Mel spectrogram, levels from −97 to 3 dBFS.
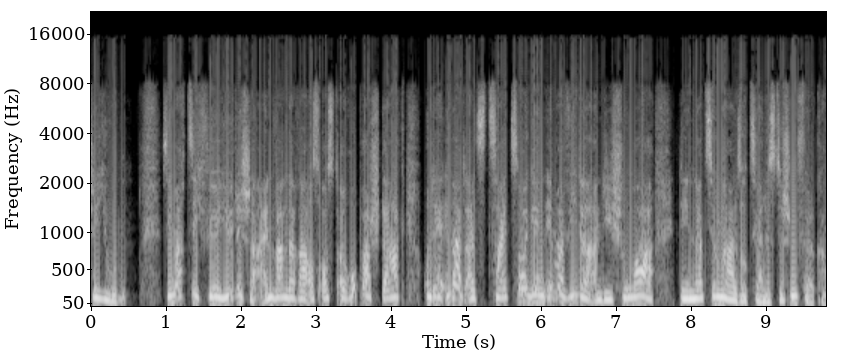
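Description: From start to finish, the speech sounds dull and robotic, with a buzz at about 94 Hz and no clear octave drop. That's interleaved audio read as planar: each block of about 10.7 ms, which fits a 512-sample buffer, gets split into halves played together at half speed.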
